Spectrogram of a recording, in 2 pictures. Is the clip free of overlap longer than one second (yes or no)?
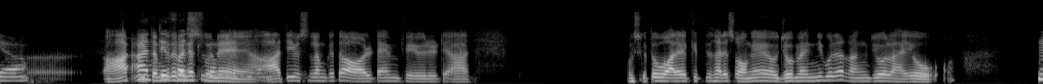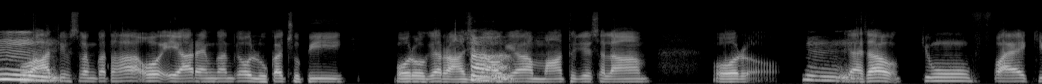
no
